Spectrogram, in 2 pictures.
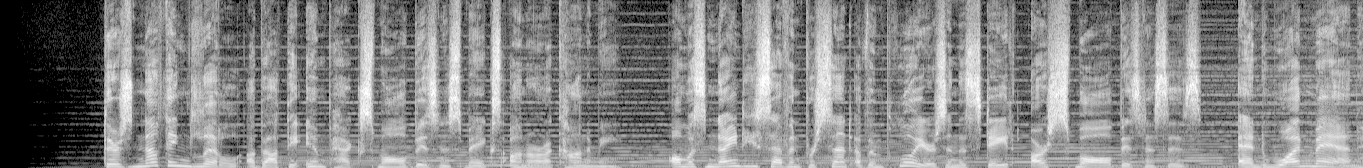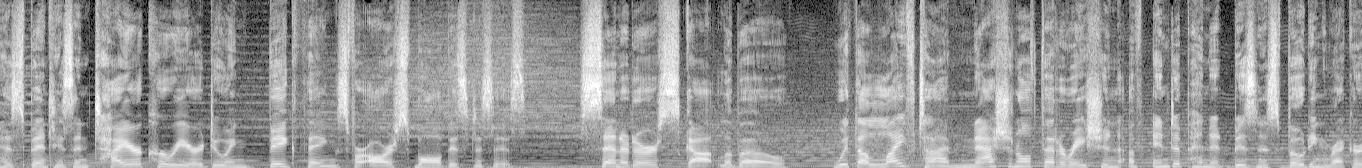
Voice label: Political Positive

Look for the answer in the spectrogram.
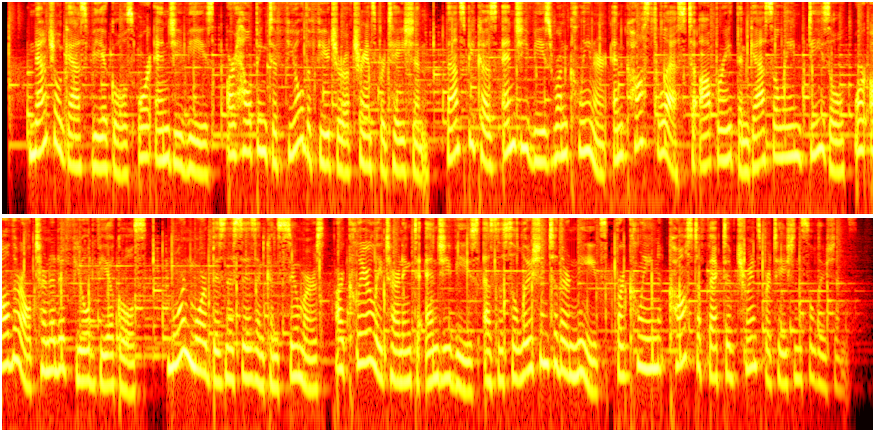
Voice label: Informative

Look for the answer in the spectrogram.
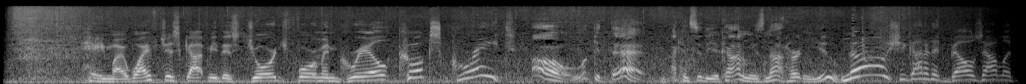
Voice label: real people urban

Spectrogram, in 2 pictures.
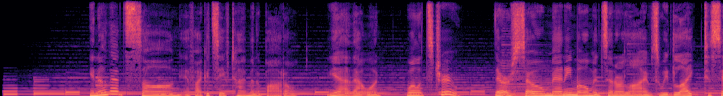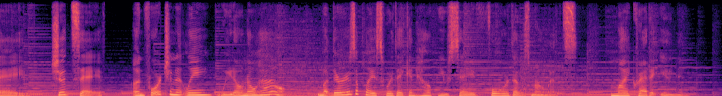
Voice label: thoughtful

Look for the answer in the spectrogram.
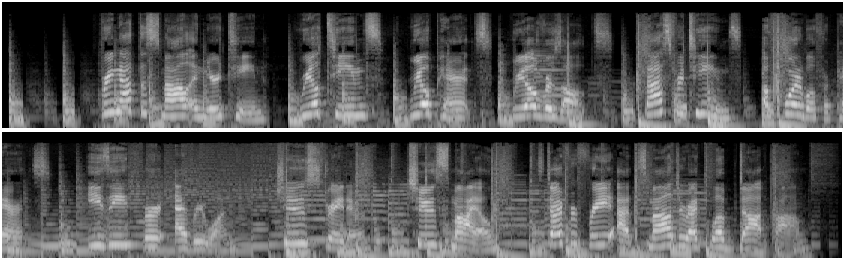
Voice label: upbeat

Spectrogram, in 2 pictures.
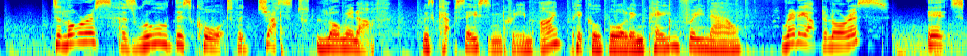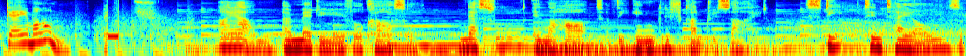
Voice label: Commercial

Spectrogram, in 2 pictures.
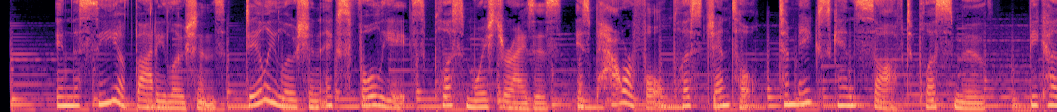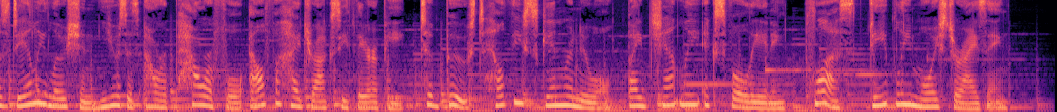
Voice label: Soothing

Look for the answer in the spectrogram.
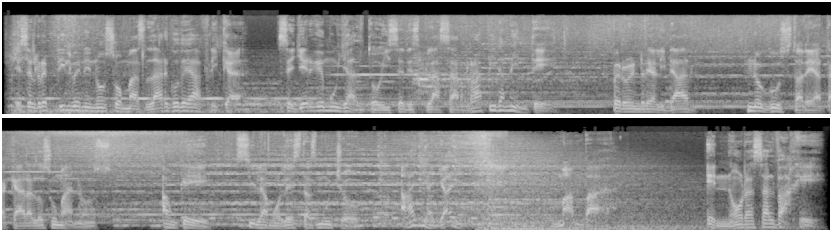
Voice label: Movie Trailer

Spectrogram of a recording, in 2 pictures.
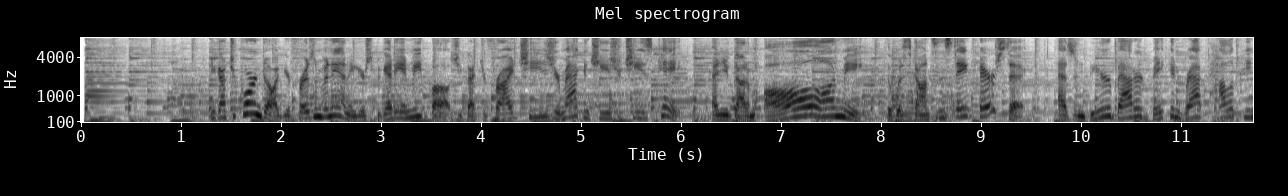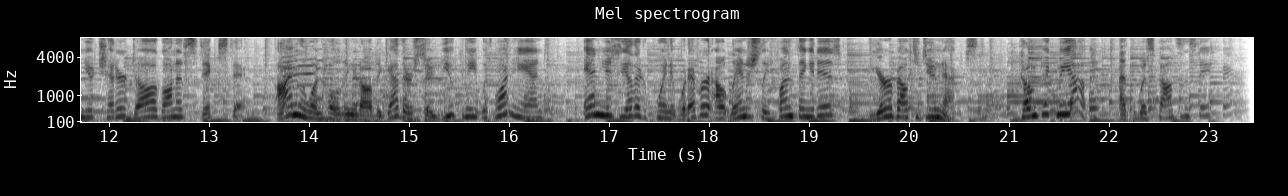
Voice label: folksy

